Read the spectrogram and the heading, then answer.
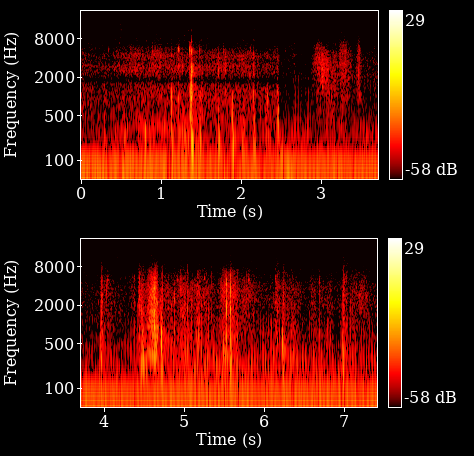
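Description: Cats purring softly in a steady low rumble, with scattered light taps and clicks over the top; quiet, with no one speaking.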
